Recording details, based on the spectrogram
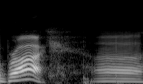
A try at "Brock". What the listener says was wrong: It's Brock. The C is a little harder than I think you're pronouncing it. Brock.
